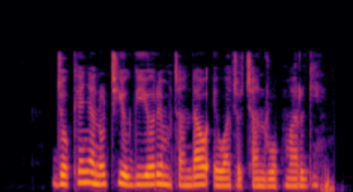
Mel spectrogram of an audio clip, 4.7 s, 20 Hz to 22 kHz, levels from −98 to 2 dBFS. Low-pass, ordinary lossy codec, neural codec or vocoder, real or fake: 7.2 kHz; AAC, 48 kbps; none; real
